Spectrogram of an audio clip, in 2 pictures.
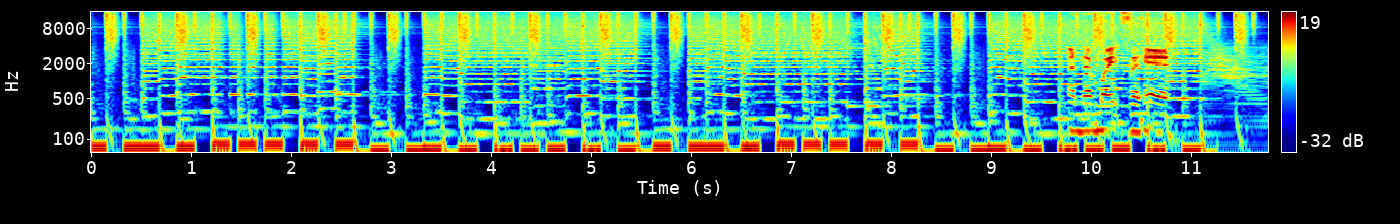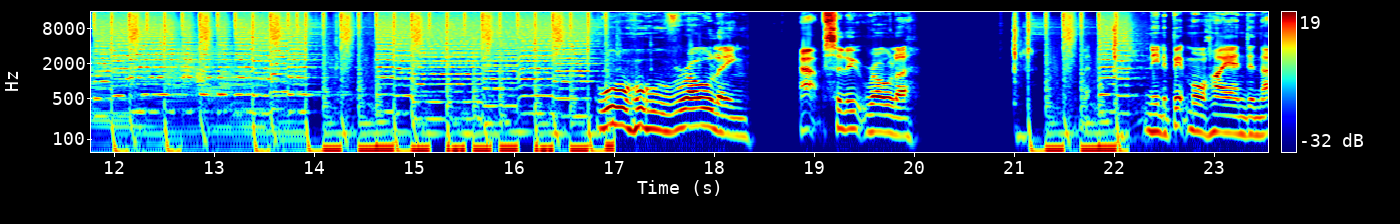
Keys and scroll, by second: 17.0 space, 21.1 space.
